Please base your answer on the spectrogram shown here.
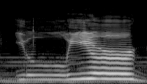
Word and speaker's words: Elyr: Elyr. That is my name. Elyr. It is pronounced Elyr, as if elephant, yo-yo, and low grades, and raccoon.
